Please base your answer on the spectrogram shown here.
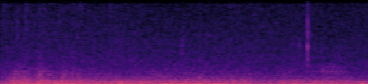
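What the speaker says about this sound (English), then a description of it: "Ooh, thunder." Thunder rumbling during a rainstorm by the sea, a deep continuous low rumble over the hiss of heavy rain, fairly faint and distant.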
